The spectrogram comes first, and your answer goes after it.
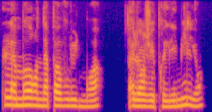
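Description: A narrator voicing a calm, wry middle-aged man back from abroad, in a dull lo-fi recording. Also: medium pitch, fairly quick, no room sound, lightly acted. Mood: fond.

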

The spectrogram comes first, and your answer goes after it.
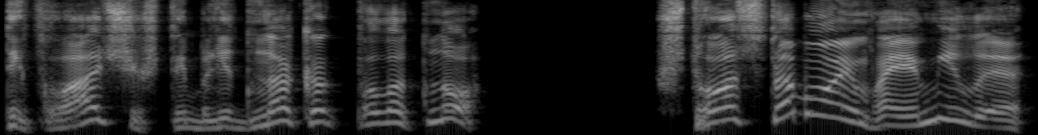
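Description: A man's voice: high voice, big pitch swings, slow pace, no echo, clean studio sound, voice pushed up, full character voice. A man reading a story aloud and voicing a domineering middle-aged husband who first coaxes his wife and then threatens her angrily. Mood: coaxing. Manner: coaxing, then loud and threatening.

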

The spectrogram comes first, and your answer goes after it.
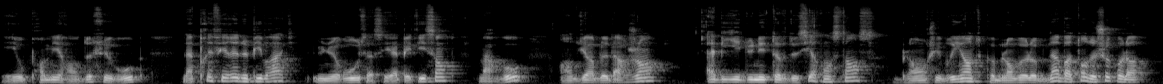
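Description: An audiobook reader with a voice on the low side reads a classic novel aloud, telling the story in a measured, even way.

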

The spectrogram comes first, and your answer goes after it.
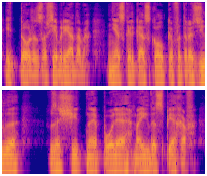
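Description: A man narrating a first-person adventure audiobook, brisk with coarse asides. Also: fairly low pitch, a bit bright, breathy edge, dry recording, clean studio sound.

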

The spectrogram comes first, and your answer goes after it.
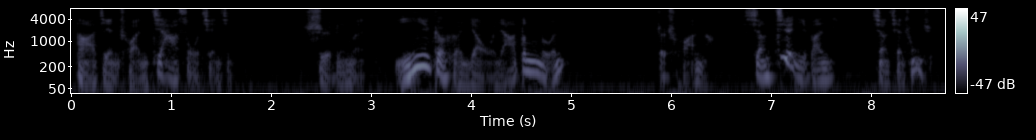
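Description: A man narrating a historical story dramatically, jumping from loud bursts to hushed whispers. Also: low-pitched, huge pitch swings, measured pace, vocal fry, a little hiss or hum.

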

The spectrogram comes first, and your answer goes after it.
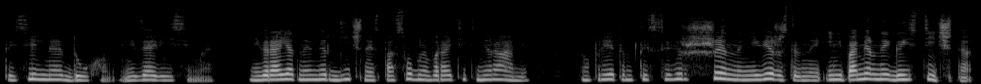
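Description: A woman's voice: fairly high pitch, steady tone, brisk, mellow, dry recording, studio quality, close to an everyday voice. A woman reading an audiobook voices a sardonic young man who speaks with irony and weary exasperation. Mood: tender. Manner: ironic, mocking then tender.

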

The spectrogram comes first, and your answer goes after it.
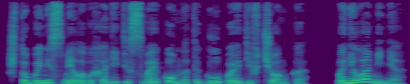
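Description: A woman reading an audiobook, voicing an imperious noble mother who scolds and insists in a raised, high voice. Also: lively intonation, normal speed, darkish tone, no echo, clean studio sound, close to an everyday voice. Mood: outraged.

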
